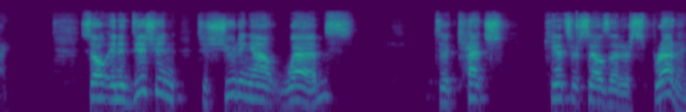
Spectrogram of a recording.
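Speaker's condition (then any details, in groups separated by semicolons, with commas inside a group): No condition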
